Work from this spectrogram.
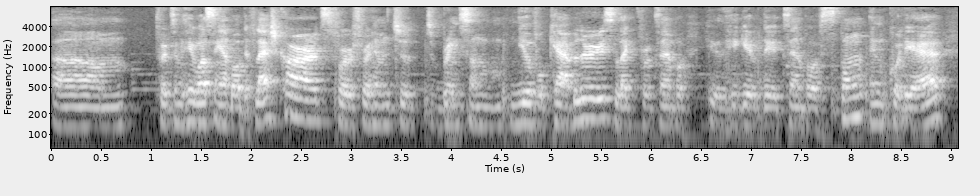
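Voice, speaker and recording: Male host, native Portuguese speaker, accented English, mid-pitched, loose halting delivery, echoey room with soft music underneath. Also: steady tone. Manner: halting, many fillers and restarts. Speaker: host reacting to a video. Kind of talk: casual reaction commentary. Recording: roomy echo, faint music.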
